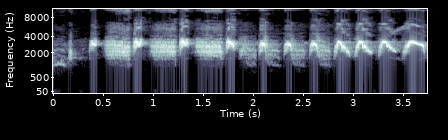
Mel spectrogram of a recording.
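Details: Actively singing Chinese hwamei. Harsh buzzy notes are followed by a rapid series of loud arched whistles, about four per second, repeated steadily.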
